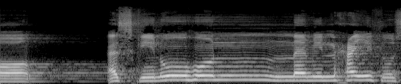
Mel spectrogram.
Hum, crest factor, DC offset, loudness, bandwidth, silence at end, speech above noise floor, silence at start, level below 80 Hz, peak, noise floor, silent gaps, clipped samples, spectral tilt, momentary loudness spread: none; 16 dB; under 0.1%; -16 LUFS; 15.5 kHz; 0 s; 23 dB; 0 s; -54 dBFS; -2 dBFS; -39 dBFS; none; under 0.1%; -5 dB/octave; 9 LU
